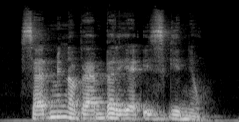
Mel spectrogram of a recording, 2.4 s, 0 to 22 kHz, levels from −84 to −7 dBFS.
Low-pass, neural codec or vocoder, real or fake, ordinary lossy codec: 19.8 kHz; vocoder, 44.1 kHz, 128 mel bands every 512 samples, BigVGAN v2; fake; MP3, 96 kbps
